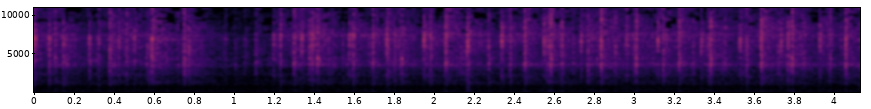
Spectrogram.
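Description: Long acrylic nails tap and scratch along the body of a clear 100 ml plastic scented water bottle with a pump cap, filled with pink liquid. Quick, bright, crinkly clicks and scrapes come in a steady rapid stream at a quiet level, with little low end.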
